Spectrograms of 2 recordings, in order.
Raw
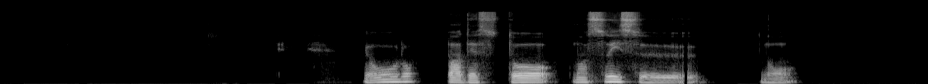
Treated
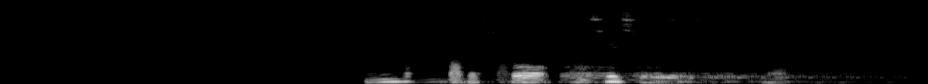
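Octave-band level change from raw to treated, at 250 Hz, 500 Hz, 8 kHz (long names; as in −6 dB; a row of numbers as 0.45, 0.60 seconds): −3.5 dB, 0.0 dB, below −20 dB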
